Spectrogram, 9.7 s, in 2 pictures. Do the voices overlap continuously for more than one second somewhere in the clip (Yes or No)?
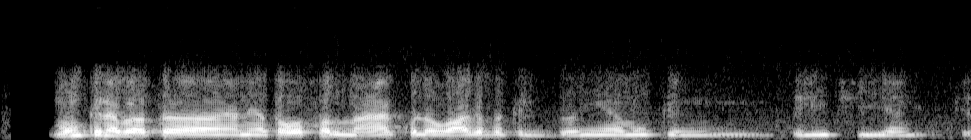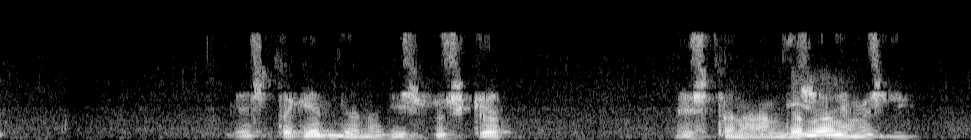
No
